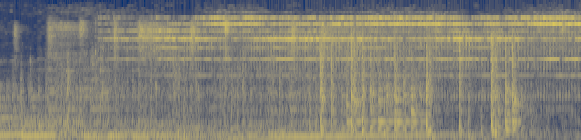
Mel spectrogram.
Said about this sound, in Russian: Но не спит будильник, а звонит, коварен как бандит.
